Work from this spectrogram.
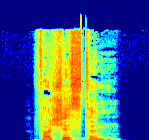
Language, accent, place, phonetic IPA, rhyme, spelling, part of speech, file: German, Germany, Berlin, [faˈʃɪstn̩], -ɪstn̩, Faschisten, noun, De-Faschisten.ogg
- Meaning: inflection of Faschist: 1. genitive/dative/accusative singular 2. nominative/genitive/dative/accusative plural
